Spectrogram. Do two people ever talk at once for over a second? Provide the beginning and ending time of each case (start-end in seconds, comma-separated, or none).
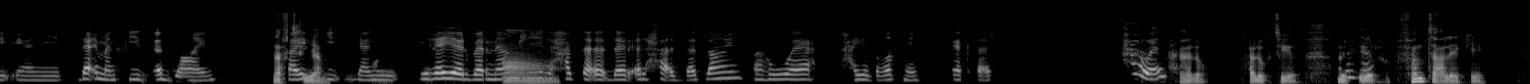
none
